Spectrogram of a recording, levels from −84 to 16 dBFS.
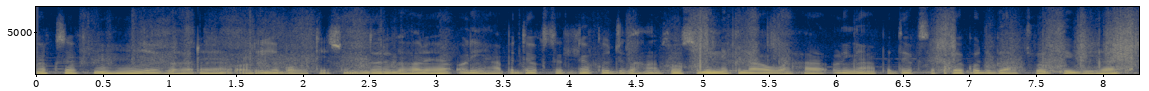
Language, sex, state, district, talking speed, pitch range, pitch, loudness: Hindi, male, Bihar, Saharsa, 255 wpm, 110-130 Hz, 120 Hz, -20 LUFS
